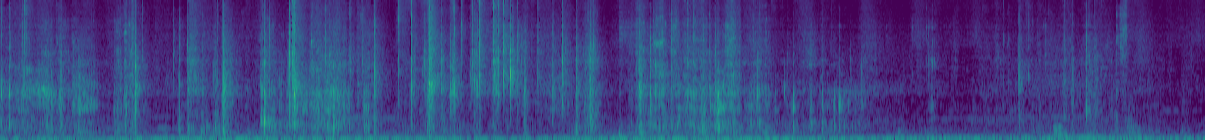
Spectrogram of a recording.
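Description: A hand rummages through crimp-edged plastic packets and stick packets packed in a cardboard canister, crinkling and rustling the wrappers with many sharp crackles. The rustling is busiest for about the first eight seconds, then thins to a few soft rustles as one stick packet is lifted out.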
